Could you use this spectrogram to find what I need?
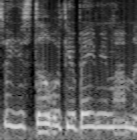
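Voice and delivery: high, fast, mild shout.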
